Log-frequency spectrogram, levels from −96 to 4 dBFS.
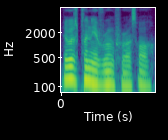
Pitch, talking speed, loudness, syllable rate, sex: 120 Hz, 340 wpm, -15 LUFS, 7.3 syllables/s, male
